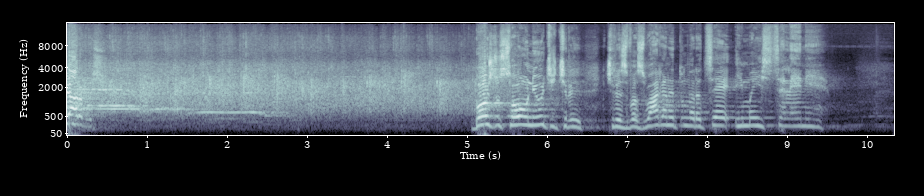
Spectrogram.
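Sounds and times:
audience applauding: 0:00.0 - 0:06.0
speech: 0:05.1 - 0:09.6.

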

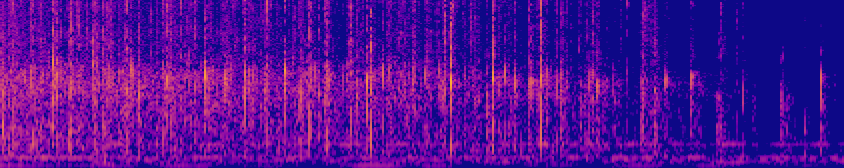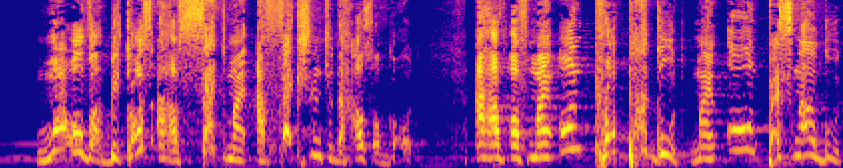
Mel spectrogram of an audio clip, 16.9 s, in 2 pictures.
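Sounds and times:
audience clapping hands: 0:00.0 - 0:08.8
speech: 0:08.8 - 0:12.6, 0:13.3 - 0:16.8.

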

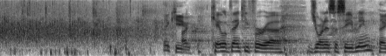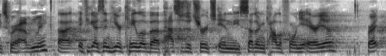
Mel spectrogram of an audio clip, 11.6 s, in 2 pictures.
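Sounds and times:
audience applause: 0:00.0 - 0:02.9
speech: 0:02.4 - 0:11.5.

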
